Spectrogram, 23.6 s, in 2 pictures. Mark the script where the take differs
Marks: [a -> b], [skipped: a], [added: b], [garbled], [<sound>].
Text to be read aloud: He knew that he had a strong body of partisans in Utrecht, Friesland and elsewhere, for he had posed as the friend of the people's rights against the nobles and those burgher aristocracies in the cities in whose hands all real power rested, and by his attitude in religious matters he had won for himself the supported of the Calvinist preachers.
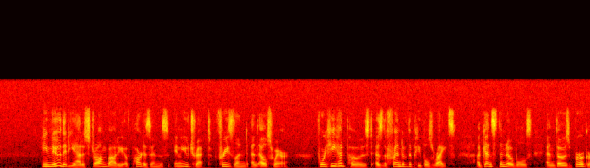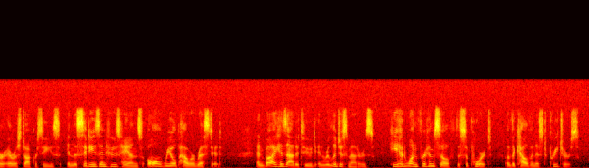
He knew that he had a strong body of partisans in Utrecht, Friesland and elsewhere, for he had posed as the friend of the people's rights against the nobles and those burgher aristocracies in the cities in whose hands all real power rested, and by his attitude in religious matters he had won for himself the [supported -> support] of the Calvinist preachers.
